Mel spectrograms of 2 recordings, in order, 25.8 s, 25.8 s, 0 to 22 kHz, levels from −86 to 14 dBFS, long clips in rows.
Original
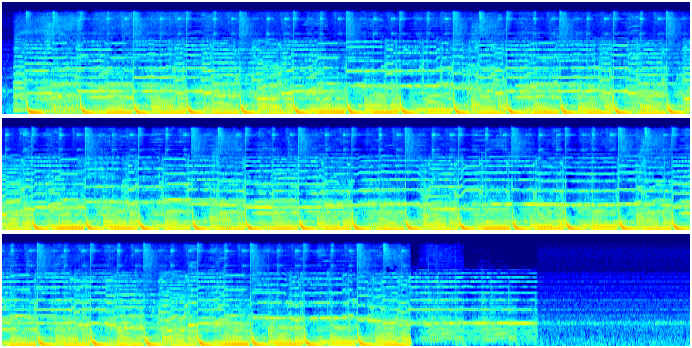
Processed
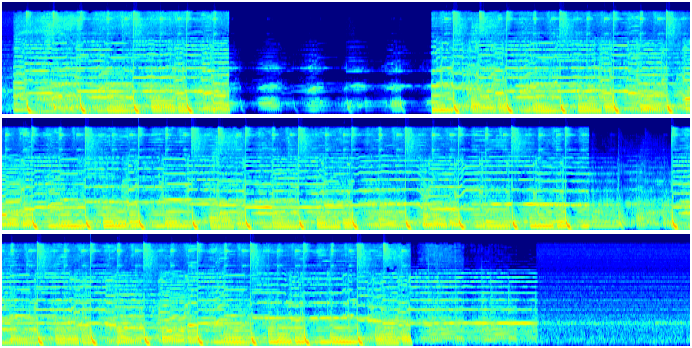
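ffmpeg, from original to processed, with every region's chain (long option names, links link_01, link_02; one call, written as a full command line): ffmpeg -i in.wav -filter_complex "[0:a]asettb=1/sr,asplit=3[link_01][link_02][link_03];[link_01]atrim=end=2.844[link_04];[link_02]atrim=start=2.84:end=5.38,asetpts=PTS-STARTPTS,afade=type=in:duration=0.004:curve=qsin,afade=type=out:start_time=2.536:duration=0.004:curve=qsin,asplit=3[link_05][link_06][link_07];[link_05]bandpass=frequency=300:width_type=q:width=8,volume=0dB[link_08];[link_06]bandpass=frequency=870:width_type=q:width=8,volume=-6dB[link_09];[link_07]bandpass=frequency=2240:width_type=q:width=8,volume=-9dB[link_10];[link_08][link_09][link_10]amix=inputs=3:normalize=0,aeval=exprs='val(0)*pow(10,-21*(0.5-0.5*cos(2*PI*1.9*n/s))/20)':channel_layout=same[link_11];[link_03]atrim=start=5.376[link_12];[link_04][link_11]acrossfade=duration=0.004:curve1=hsin:curve2=qsin[link_13];[link_13][link_12]acrossfade=duration=0.004:curve1=qsin:curve2=hsin,asettb=1/sr,asplit=3[link_14][link_15][link_16];[link_14]atrim=end=15.944[link_17];[link_15]atrim=start=15.94:end=16.98,asetpts=PTS-STARTPTS,afade=type=in:duration=0.004:curve=qsin,afade=type=out:start_time=1.036:duration=0.004:curve=qsin,equalizer=frequency=1500:width_type=o:width=1.7:gain=-11,asoftclip=type=hard:threshold=-24.5dB,highpass=160,lowpass=3000[link_18];[link_16]atrim=start=16.976[link_19];[link_17][link_18]acrossfade=duration=0.004:curve1=hsin:curve2=qsin[link_20];[link_20][link_19]acrossfade=duration=0.004:curve1=qsin:curve2=hsin,highpass=frequency=95:width=0.5412,highpass=frequency=95:width=1.3066,highshelf=frequency=7600:gain=9,acontrast=66,volume=-3.5dB" out.wav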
